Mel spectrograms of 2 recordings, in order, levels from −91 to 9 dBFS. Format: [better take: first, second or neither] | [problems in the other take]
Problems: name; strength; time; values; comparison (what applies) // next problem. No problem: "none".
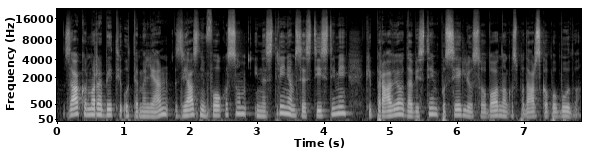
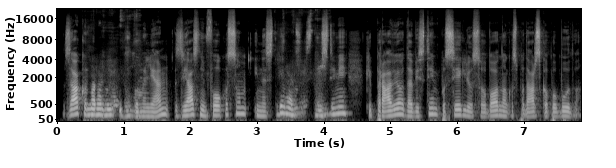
first | noise reduction (neural mask model Resemble Enhance denoiser)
